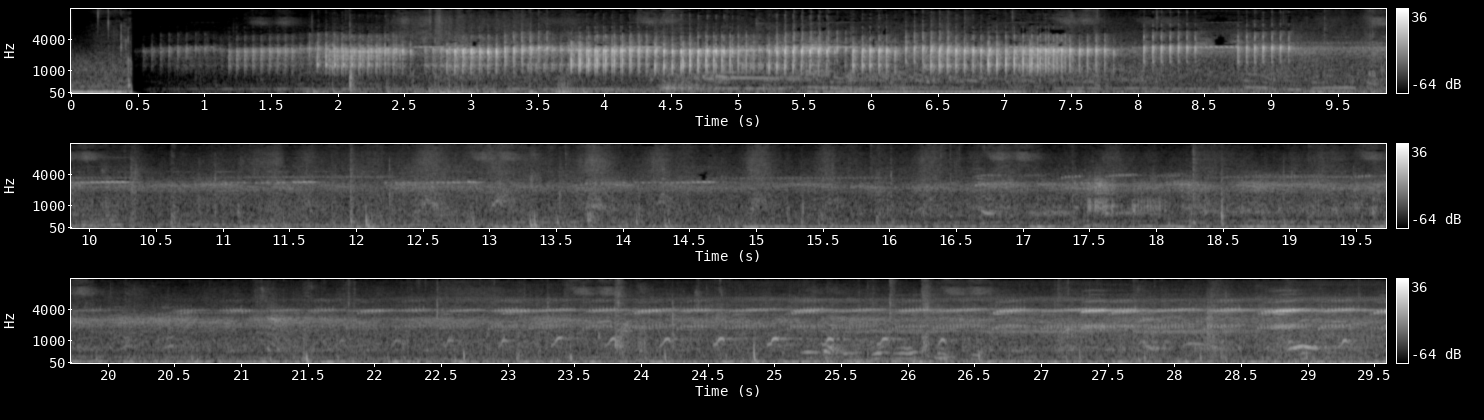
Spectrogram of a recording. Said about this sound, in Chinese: 然后我们也想把这声这阵蛙鸣送给大家，让大家也提前感知一下即将而来的充满 对这 生意 个春天的气息。 池塘里的那种生机感。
